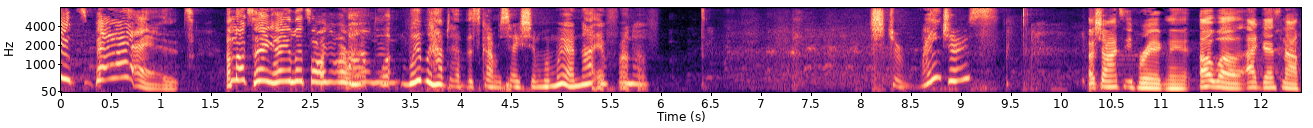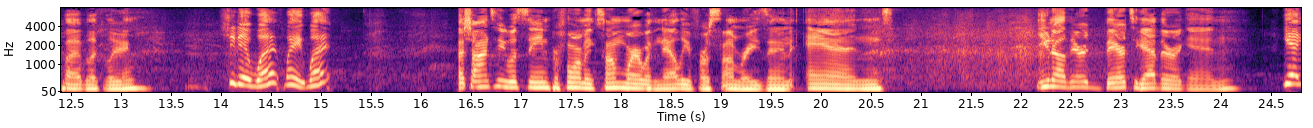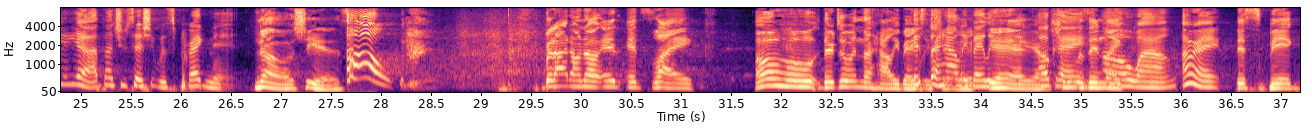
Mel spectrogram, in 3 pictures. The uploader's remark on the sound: 11th Anniversary Live Show - Live From The Beacon Theater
